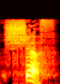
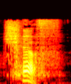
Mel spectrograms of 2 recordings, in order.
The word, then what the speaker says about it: chef: And why is this word pronounced chef and not chef? – Well, because it came from the French language. Chef in French means chief. So a chef is literally the chief of the kitchen.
